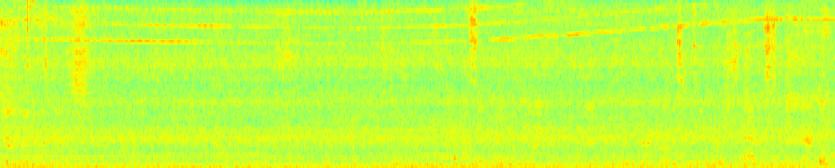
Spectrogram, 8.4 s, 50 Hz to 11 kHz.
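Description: Steady cabin noise inside a Boeing 787-8 Dreamliner on approach: an even rush of engine and airflow noise, with a faint steady hum under it.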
